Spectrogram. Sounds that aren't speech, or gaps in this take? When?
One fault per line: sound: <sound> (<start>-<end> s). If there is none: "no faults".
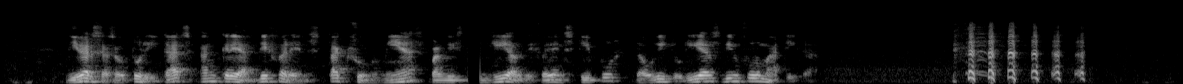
sound: dropout (4.7-4.8 s)
sound: laugh (9.5-10.9 s)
